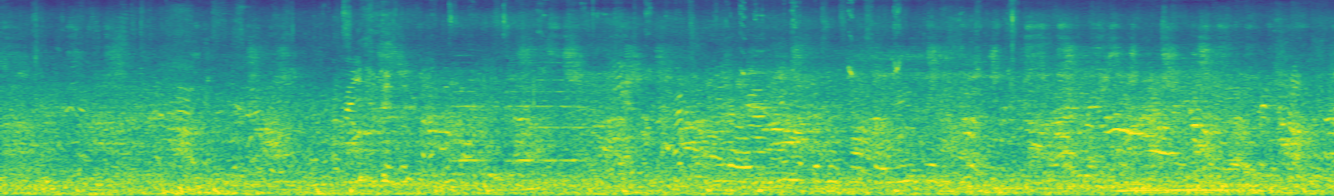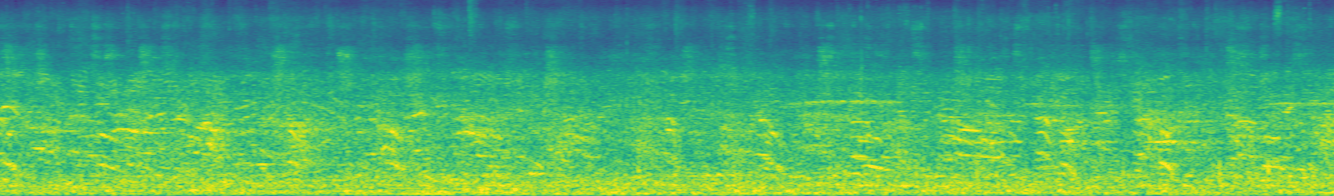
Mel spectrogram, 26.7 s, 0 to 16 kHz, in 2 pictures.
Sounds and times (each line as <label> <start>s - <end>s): music 0.0s - 26.6s
singing 0.0s - 26.6s
chanting 4.4s - 26.6s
